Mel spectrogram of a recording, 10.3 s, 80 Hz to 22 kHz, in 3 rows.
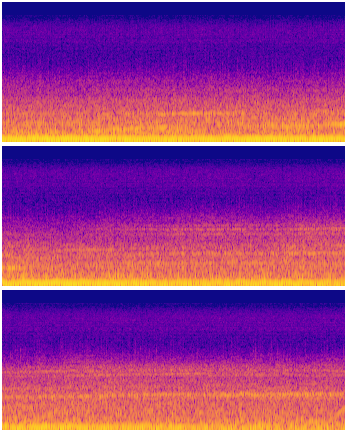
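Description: Concorde 001's Olympus 593 jet engines running as the aircraft taxis: a loud steady low rumble with thin turbine whines slowly rising in pitch. The low rumble eases off near the end.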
